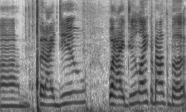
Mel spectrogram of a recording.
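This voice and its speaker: A woman speaks in a northern US accent. Her tone is bright and sharp, and her pace is moderate. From New England, US. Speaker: book reviewer. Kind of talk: casual vlog review. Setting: in a car. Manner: casual, many fillers.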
